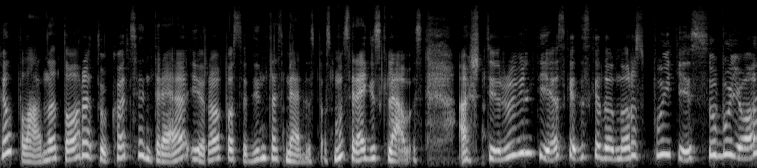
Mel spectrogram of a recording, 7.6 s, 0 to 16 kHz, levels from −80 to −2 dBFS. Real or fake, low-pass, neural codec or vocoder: real; 14.4 kHz; none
